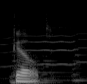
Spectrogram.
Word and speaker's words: gilt: Ruth looked at the sturdy red book with its tarnished gilt. Oh my god. Tarnished gilt title embossed on the cover. G-I-L-T. Gilt. Gilt? Yeah, it's gilt, it's the pronunciation's weird.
